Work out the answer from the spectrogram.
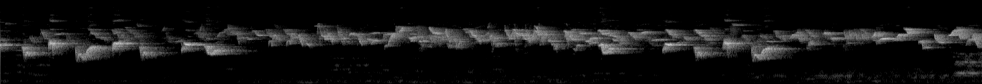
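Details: Lemon-bellied white-eye in dawn song: nearly ten seconds of energetic, rapid warbling, with lower dipping notes early on and then a steady, high, chattering flow.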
